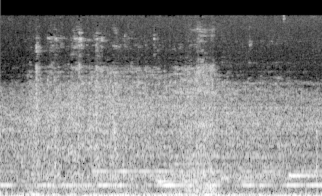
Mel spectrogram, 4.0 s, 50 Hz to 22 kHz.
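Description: Triumph Tiger 1200's three-cylinder engine running steadily under way on a gravel road, with tyre and wind noise and a steady engine hum that shifts in pitch near the end.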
